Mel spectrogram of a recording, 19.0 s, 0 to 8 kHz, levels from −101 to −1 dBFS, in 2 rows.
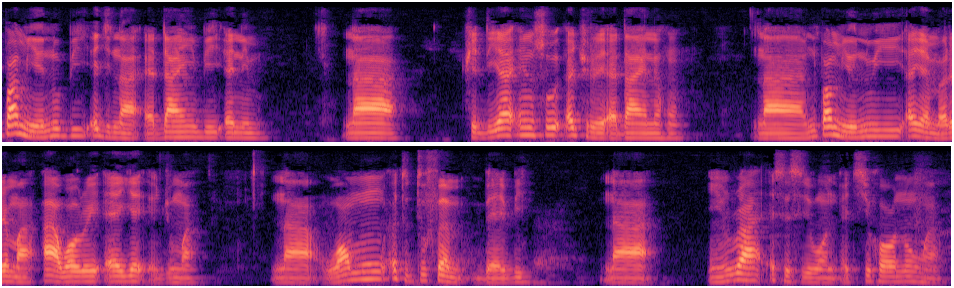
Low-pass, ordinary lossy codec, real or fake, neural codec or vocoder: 7.2 kHz; MP3, 48 kbps; real; none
